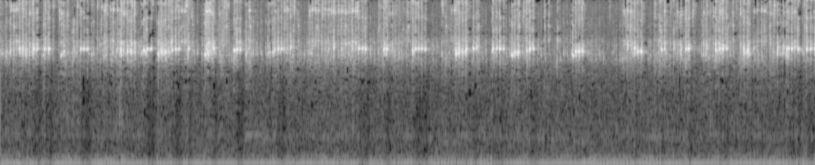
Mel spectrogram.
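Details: Live crickets chirping in dense, rapid pulses of high, bright sound, short bursts repeating several times a second with brief gaps, over a faint steady low hum.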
